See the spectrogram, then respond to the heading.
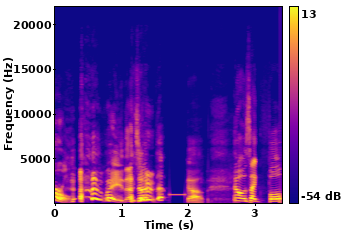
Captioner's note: beep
